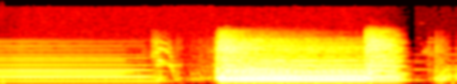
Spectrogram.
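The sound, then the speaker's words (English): The hungry screams of an orphaned predator ring out in the Presidio: a steady, droning wail, a brief break, then a much louder, harsh, distorted shriek, ending with a short final cry. “Only the hungry screams of an orphaned predator.”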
